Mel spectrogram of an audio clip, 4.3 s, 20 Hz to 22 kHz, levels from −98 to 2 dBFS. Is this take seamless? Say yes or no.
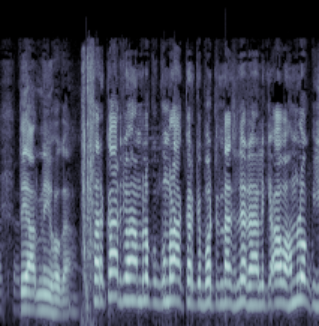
no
